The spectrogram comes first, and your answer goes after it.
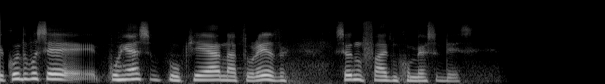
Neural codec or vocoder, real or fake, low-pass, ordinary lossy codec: codec, 16 kHz, about 1 kbps, DyCAST, with the encoder's durations; fake; none; none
